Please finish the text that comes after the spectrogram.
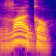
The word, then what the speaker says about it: wagon: هنا دبليو تقرات في. في تقرات في. لو فاغون. لو فاغون.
